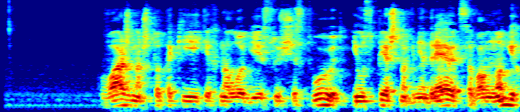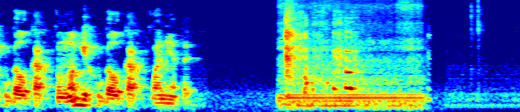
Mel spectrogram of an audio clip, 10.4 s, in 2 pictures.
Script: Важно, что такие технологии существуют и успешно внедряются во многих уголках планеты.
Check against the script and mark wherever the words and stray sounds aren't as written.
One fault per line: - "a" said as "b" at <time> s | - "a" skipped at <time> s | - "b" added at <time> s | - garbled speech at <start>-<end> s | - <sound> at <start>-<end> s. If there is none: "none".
- "многих уголках" added at 5.8 s
- laugh at 8.0-9.5 s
